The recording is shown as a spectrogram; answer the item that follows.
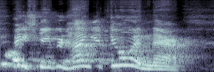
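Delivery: put-on old-fashioned, early-century 1920s way of talking. Asking chat about how people talked back then, trying old-fashioned 1920s talk. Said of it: "I'm gonna try to talk like it".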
